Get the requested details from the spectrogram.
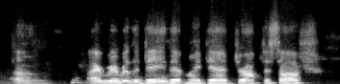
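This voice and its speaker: A woman speaks at a fairly quick pace with a medium pitch. Her intonation is monotone and flat. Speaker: abuse survivor giving testimony. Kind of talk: testimony.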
